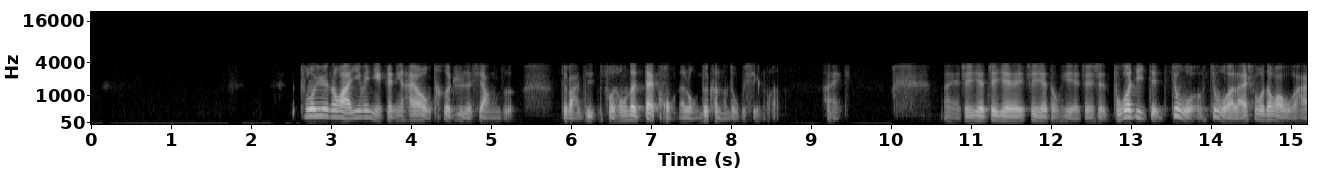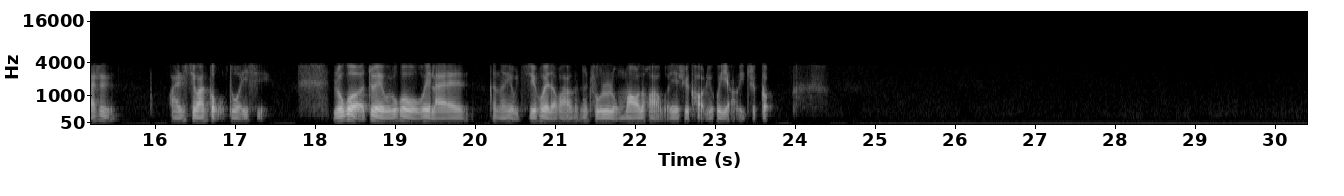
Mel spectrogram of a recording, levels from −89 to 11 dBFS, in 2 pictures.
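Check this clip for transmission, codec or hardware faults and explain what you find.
Nothing in this speech stood out as a transmission, codec or hardware fault on listening.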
